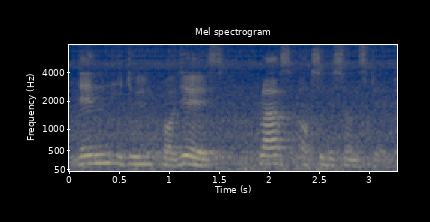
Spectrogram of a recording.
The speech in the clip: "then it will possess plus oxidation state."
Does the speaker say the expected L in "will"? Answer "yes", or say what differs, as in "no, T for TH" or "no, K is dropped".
yes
